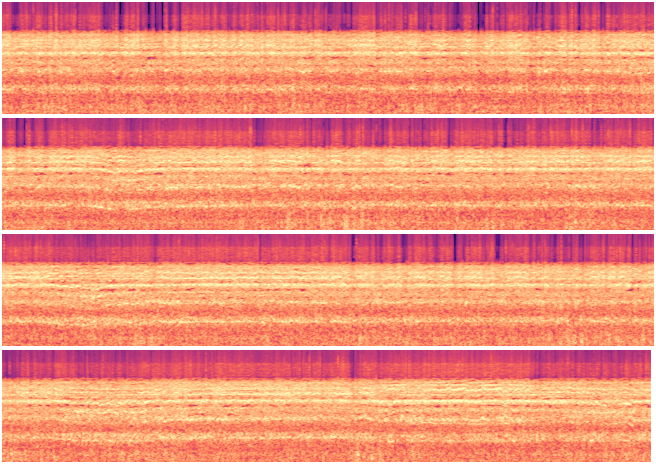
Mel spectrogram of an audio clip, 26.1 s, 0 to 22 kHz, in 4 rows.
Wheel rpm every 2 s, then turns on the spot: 230, 230, 230, 230, 230, 230, 230, 230, 230, 230, 230, 220, 220.
none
